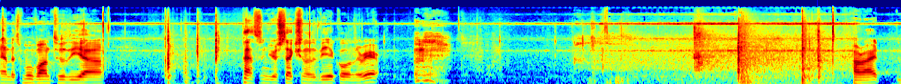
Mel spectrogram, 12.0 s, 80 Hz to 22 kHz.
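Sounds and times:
car door heavy clunk: 9.8 - 11.1.

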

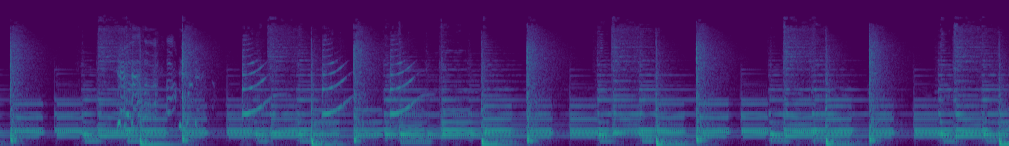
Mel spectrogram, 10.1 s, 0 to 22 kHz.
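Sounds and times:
children's music on plucked strings: 0.0 - 10.0
squeaky rising glides: 2.4 - 4.3.

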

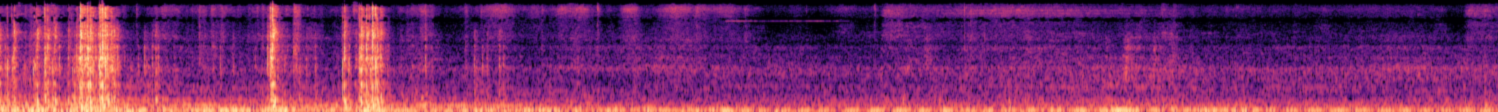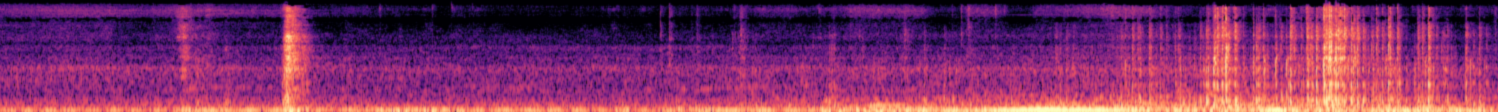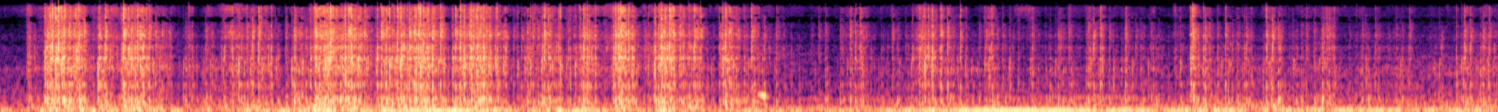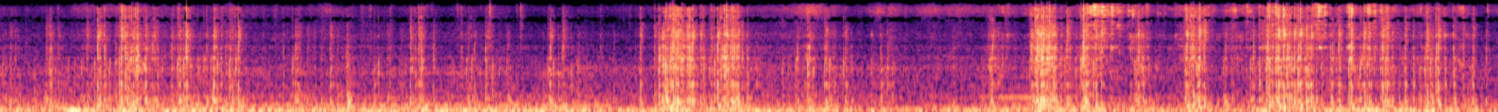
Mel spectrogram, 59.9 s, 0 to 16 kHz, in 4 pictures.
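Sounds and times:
knocks and rattles: 0.0 - 6.3, 16.7 - 18.6, 21.1 - 59.9
bus engine rumbling: 0.0 - 59.9.

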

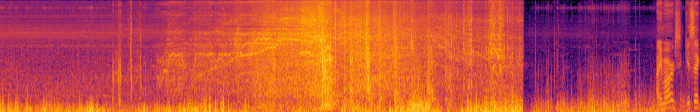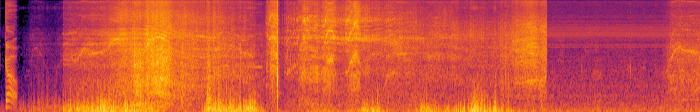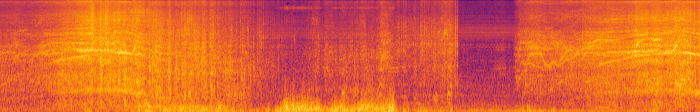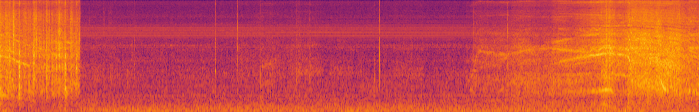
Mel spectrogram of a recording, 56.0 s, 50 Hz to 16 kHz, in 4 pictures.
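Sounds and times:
rc car motors whining: 2.3 - 10.5, 14.6 - 25.0, 27.3 - 37.2, 38.0 - 43.7, 51.3 - 55.9.

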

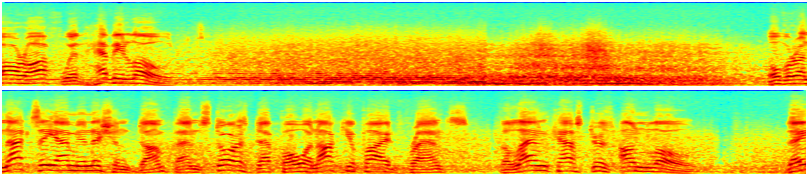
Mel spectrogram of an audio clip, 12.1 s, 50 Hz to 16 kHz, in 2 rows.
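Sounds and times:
propeller engines roaring: 0.0 - 12.0
rushing noise: 1.6 - 12.0.

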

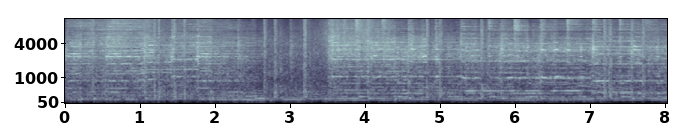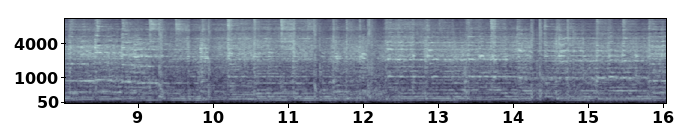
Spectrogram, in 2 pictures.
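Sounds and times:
loud rock music: 0.0 - 16.0.

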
